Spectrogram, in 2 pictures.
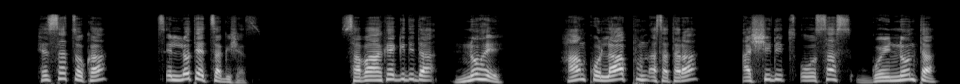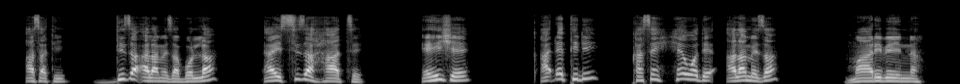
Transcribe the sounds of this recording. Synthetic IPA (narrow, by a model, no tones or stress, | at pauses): hɛsːɐt͡sːɔkɐ | t͡sʼɪlːɔt̪ɛt͡sːɐɡɪʃːɐ̰s | sɐbaːkɛɡɪd̪ɪd̪ɐ | nɔhɛ | hɐŋkːɔlaːpːʊnɐsɐt̪ɐɾɐ | ɐʃːɪd̪ɪt͡sʼo̞ːsːɐsɡɔjnːɔnt̪ːɐ | ɐsɐt̪ɪ | d̪ɪzɐʔɐlɐmɛzɐbɔlːɐ | ɗɐjsːɪzɐɦaːt͡sːɛ | ɛhɪʃɛ | kʼɐɗɛt̪ːɪd̪ɪ | kɐsɛhɛwɔd̪ɛɐlɐmɛzɐ | maːɾɪbeːnːɐ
